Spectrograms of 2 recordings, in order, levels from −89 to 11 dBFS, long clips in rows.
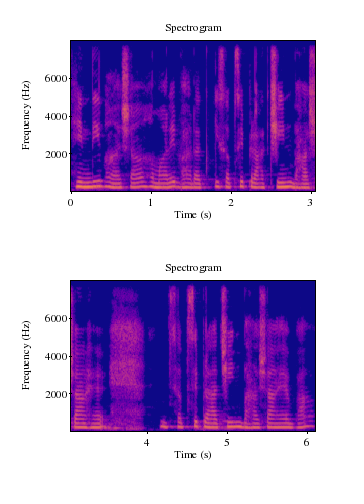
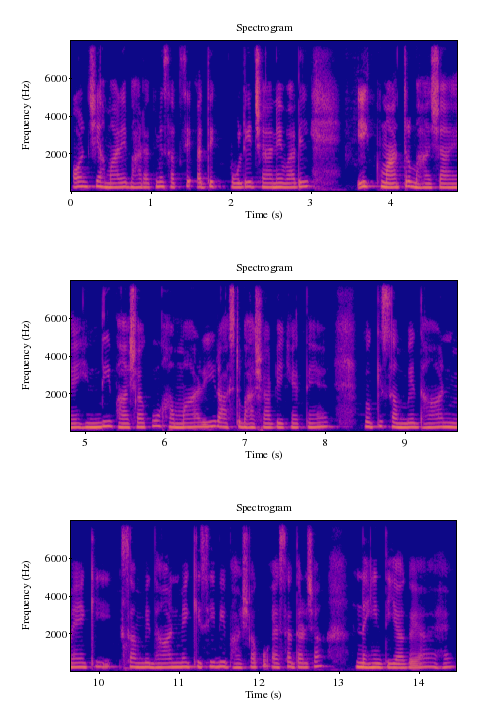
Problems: none marked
